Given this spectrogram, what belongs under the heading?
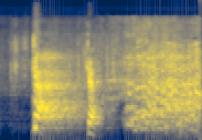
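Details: Acted film scene: a boy with Tourette syndrome, described as barking like a dog and having involuntary body movements, makes uncontrollable noises in class; vocal tics (Tourette syndrome).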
